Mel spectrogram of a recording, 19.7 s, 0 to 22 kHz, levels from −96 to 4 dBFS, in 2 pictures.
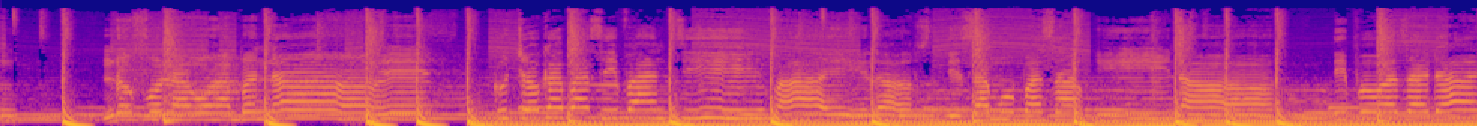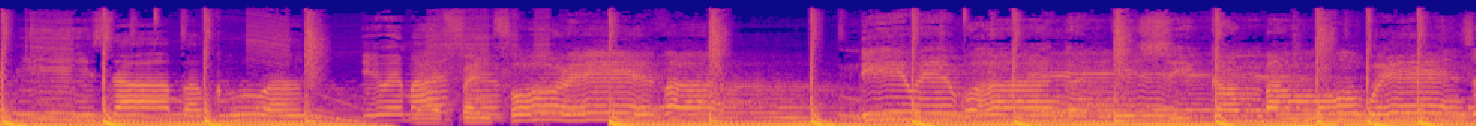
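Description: From 0.00 to 13.78 s there is computer activity noise: changing processor or graphics load shifts the ground shared with the audio circuit, adding a buzzy, chirping pulse train near 200 Hz, roughly 25 dB below the sound. On a spectrogram it forms evenly spaced harmonic lines that flicker with load. The waveform shows a fine, spiky ripple.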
